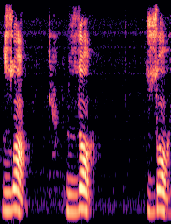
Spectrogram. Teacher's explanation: Lidah kita itu berada di antara gigi yang di atas dan di bawah.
